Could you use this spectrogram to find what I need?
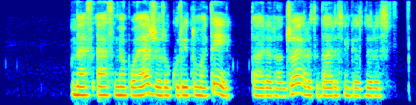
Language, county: Lithuanian, Šiauliai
